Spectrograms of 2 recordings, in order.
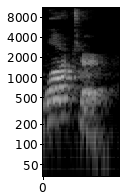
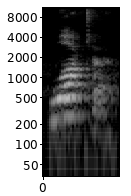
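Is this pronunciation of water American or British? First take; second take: American; British. First: It is said in an American accent. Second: It is said in a British accent. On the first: "talking to an American person, they can probably understand when you, you say water" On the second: "You have to pronounce it as water"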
